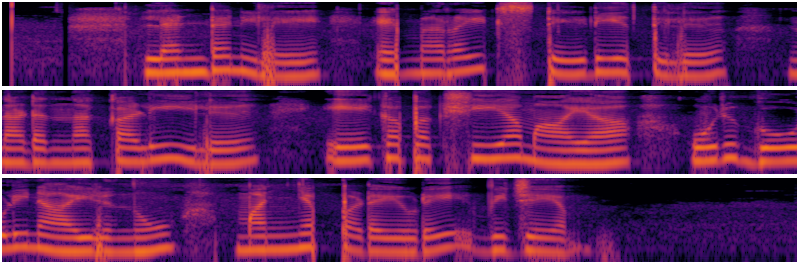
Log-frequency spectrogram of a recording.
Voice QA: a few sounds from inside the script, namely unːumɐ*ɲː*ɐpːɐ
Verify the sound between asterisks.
correct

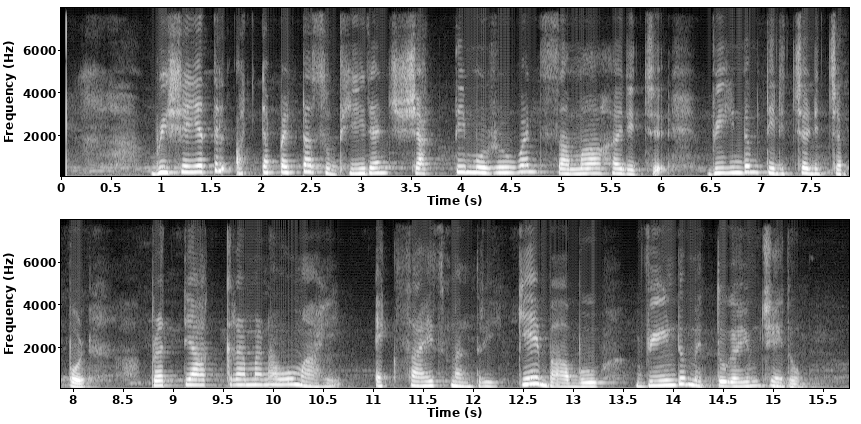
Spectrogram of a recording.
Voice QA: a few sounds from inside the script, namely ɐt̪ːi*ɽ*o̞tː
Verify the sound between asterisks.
incorrect: l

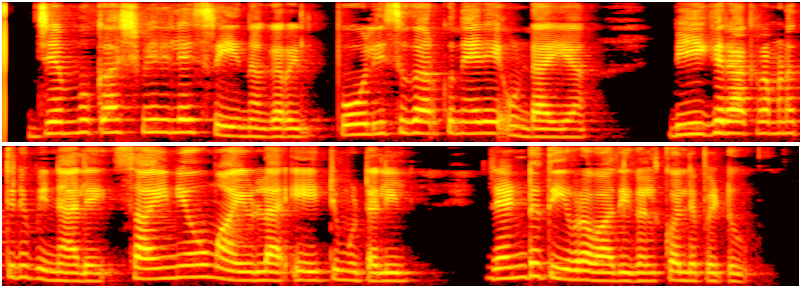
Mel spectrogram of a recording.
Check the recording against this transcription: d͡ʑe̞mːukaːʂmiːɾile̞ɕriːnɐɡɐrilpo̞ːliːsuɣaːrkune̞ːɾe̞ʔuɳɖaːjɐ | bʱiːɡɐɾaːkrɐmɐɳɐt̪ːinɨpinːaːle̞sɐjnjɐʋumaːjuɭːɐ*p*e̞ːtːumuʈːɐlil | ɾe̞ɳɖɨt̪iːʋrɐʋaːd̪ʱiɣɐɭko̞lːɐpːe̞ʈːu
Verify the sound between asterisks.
incorrect: ʔ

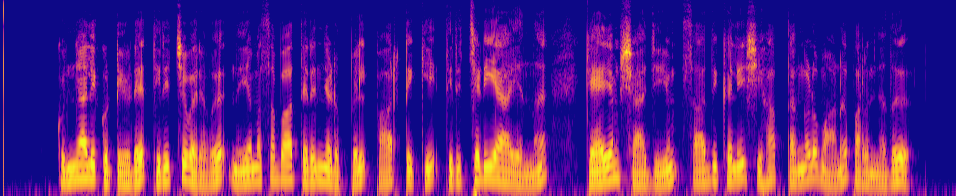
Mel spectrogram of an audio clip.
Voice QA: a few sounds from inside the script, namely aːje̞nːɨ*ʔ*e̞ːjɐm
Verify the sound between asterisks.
incorrect: k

